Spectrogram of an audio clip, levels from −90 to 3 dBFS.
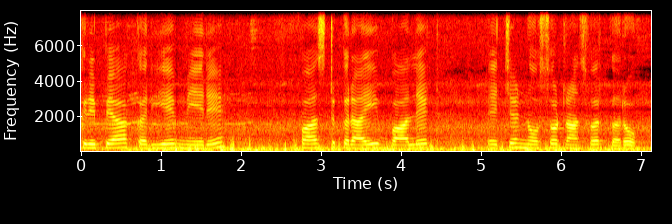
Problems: constant background noise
